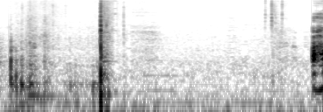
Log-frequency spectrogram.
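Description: Handling noise: a few short clicks and light rustling as items are moved about, with one sharp tap just under a second in.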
